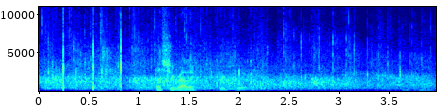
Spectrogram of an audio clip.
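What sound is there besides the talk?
audience applauding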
